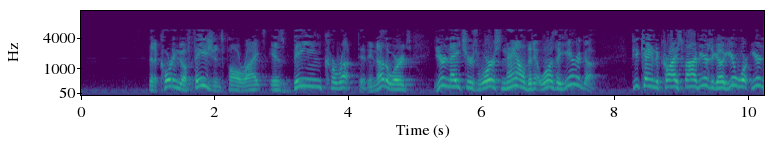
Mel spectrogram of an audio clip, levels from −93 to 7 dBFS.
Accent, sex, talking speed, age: American, male, 185 wpm, 50-69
